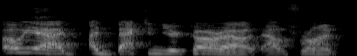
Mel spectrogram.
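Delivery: mock sarcastic sing-song tone. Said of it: "but in a sarcastic way".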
